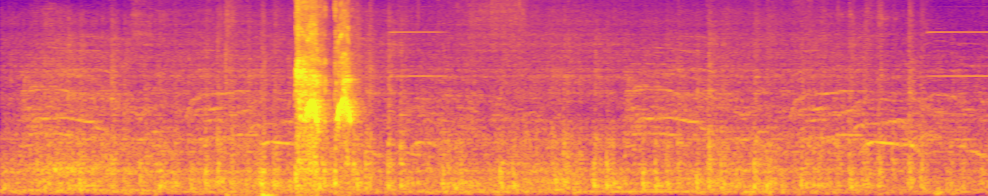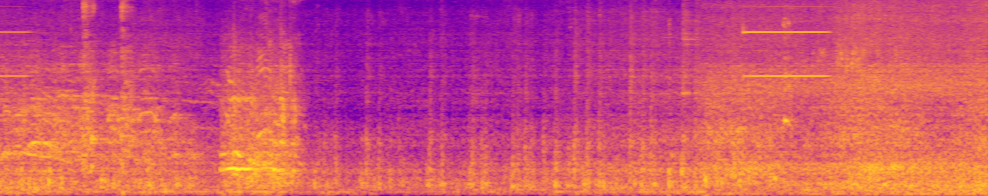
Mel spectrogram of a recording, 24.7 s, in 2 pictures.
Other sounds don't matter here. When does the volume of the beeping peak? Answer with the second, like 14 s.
22 s.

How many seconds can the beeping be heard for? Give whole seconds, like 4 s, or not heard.
3 s.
